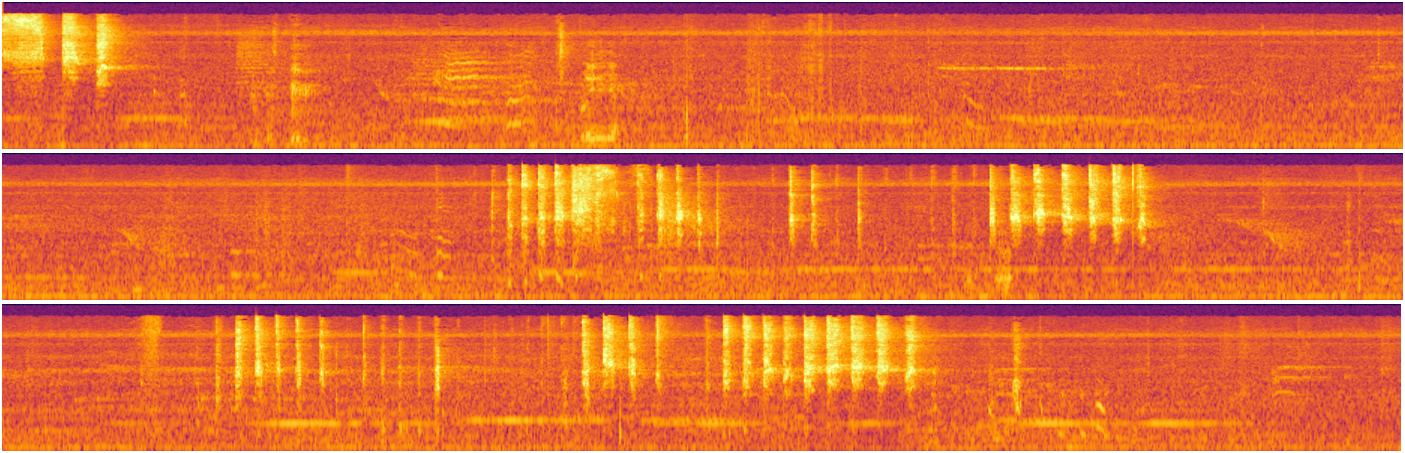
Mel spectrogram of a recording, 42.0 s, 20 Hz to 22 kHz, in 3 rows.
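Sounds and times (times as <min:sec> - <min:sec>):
baby monkey squeaking: 0:00.0 - 0:01.9, 0:18.0 - 0:25.6, 0:30.1 - 0:32.7, 0:33.5 - 0:39.1
faint distant calls: 0:00.0 - 0:41.5
faint high-pitched tone: 0:07.7 - 0:12.6, 0:13.5 - 0:18.2, 0:25.6 - 0:29.9, 0:32.5 - 0:33.8, 0:37.3 - 0:41.5.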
